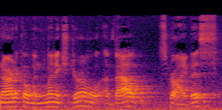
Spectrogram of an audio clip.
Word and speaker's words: Scribus: You know, even I pronounce it as I thought it was supposed to be pronounced, but this is the pronounced Scribus according to Franz.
